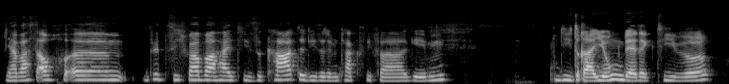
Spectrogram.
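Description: A woman, co-hosting a relaxed, conversational review of audio dramas. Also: mid-range voice, a little slow. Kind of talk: casual review chat.

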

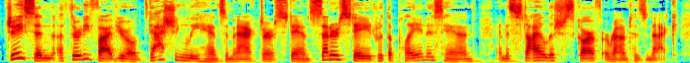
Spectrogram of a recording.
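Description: A man's voice: mid-range voice, expressive, a little fast. A man narrating stage directions from a screenplay at a table read.

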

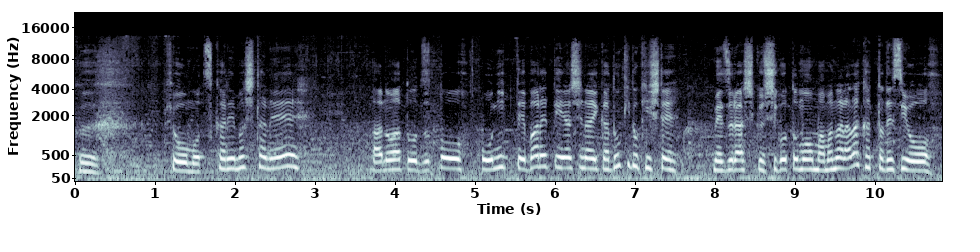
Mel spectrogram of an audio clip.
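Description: A man's voice: sits high, fairly even intonation, moderate pace, noisy background, lightly acted. A man voicing an earnest, polite demon who works as a strict, anxious office accountant in a comic radio drama. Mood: weary relief. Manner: prim, polite speech, anxious and stiff.

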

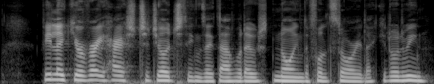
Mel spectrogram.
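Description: A chatty Irish woman in her late twenties, talking casually on a podcast and filling her sentences with "like" and the odd swear word. Her voice is smooth and clear, recorded dry and close with no room sound. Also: sits low, steady tone, fast talker, a little mellow, dry recording. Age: late 20s. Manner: chatty, swearing, says "like" a lot. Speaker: podcast co-host. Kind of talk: casual chat.

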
